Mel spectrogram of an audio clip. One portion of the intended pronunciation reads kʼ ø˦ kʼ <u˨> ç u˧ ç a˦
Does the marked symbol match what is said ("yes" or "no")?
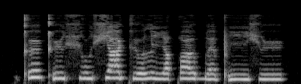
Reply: no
